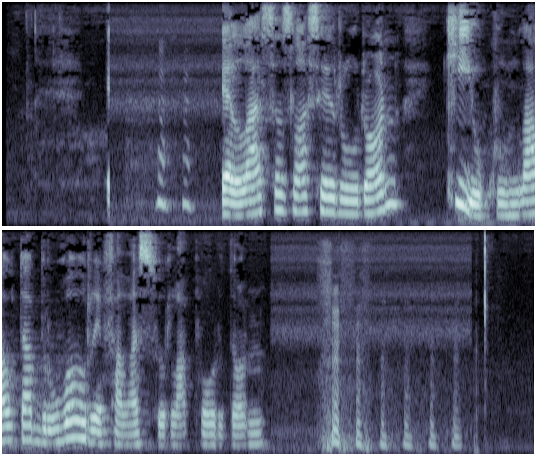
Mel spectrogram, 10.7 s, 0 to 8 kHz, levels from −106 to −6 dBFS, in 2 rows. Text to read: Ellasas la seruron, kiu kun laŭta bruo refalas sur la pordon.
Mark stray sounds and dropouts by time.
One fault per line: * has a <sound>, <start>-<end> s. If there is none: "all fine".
* has a laugh, 1.2-2.0 s
* has a laugh, 8.5-10.0 s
